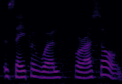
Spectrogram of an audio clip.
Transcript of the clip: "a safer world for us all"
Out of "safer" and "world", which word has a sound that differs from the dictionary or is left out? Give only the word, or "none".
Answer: none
